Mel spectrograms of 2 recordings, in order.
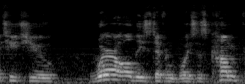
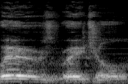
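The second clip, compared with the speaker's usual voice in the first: very loud, deep voice pushed from the throat; 4 semitones lower, 10 dB louder than usual. Demonstrating strained voices with an example, do a throaty Batman voice. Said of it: "Batman has a very throaty voice when he's in disguise".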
